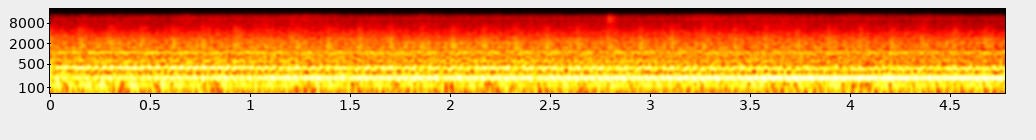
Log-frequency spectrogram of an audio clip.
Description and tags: JCB Engine Medium Revs Inside Cab 2
electric, Buzz, Rev, low, high, Industrial, Mechanical, medium, Factory, motor, Machinery, engine, machine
